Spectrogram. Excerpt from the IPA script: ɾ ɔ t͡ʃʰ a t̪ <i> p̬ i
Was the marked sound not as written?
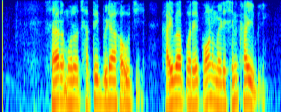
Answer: no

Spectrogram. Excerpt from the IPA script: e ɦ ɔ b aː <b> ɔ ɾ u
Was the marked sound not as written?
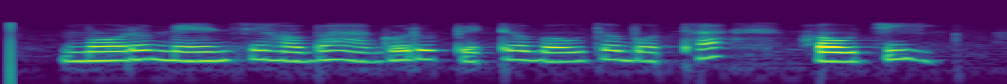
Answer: yes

